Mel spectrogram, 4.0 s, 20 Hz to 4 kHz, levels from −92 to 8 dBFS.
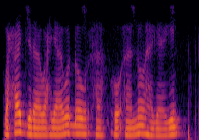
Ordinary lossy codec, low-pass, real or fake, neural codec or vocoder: none; 3.6 kHz; real; none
